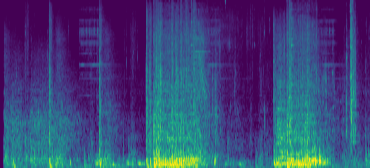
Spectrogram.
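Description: A gun fires loud, rapid bursts close by.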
